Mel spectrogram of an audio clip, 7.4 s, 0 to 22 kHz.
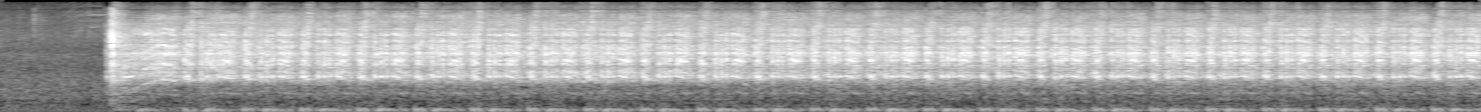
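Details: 1997 Polaris Sportsman 500 that won't run, key on, push-button start: fast steady starter churn, roughly three to four pulses a second, continuing with no sign of firing; long hard-start crank.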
